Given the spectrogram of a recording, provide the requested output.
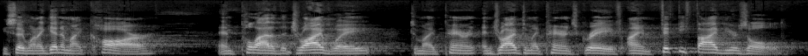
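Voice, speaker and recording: A man preaching a storytelling sermon with a theatrical, emphatic delivery, using dramatic pauses and moving between loud proclamation and hushed lines. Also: medium pitch. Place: large reverberant church or hall. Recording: echoey hall with long reverb.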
